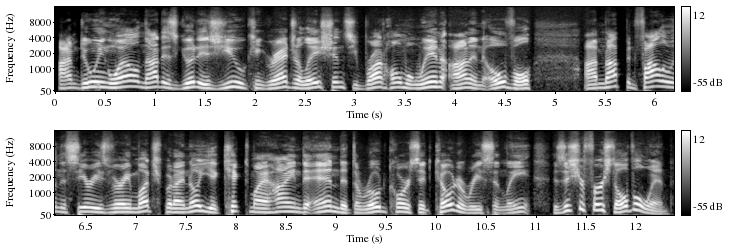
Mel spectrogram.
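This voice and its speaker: An excitable male race commentator with a voice pitched a bit above the usual, delivering lively booth play-by-play. The sound is close and dry, with almost no room around it. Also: normal speed, dry recording. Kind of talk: sim racing broadcast commentary.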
